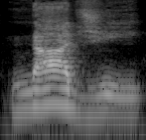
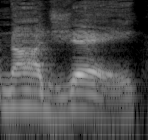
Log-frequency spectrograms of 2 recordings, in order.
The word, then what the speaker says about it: Najee: line that Naji Harris Naji not Najee all right correct pronunciation folks the man's name is Naji Naji Harris has only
